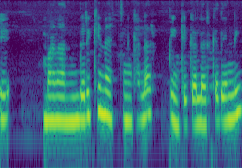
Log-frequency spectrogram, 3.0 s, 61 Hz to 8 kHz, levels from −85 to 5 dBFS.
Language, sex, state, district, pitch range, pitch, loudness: Telugu, female, Andhra Pradesh, Chittoor, 240-275 Hz, 245 Hz, -13 LUFS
